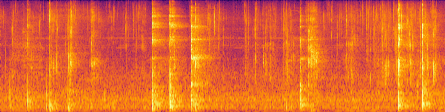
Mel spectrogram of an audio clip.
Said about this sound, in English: And I'm going to give this a stir.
